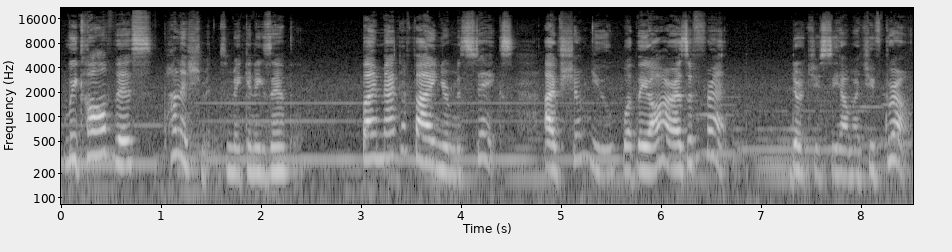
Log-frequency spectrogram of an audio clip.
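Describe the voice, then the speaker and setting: A woman's voice: fairly high pitch, lively intonation, moderate pace, a bit bright, poor audio. A woman voicing a haughty, teasing, prank-loving witch in a theatrical visual novel read-aloud, mocking and grandly condescending. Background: music.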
